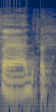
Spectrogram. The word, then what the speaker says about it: THAAD: Yeah, it's pronounced THAAD.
